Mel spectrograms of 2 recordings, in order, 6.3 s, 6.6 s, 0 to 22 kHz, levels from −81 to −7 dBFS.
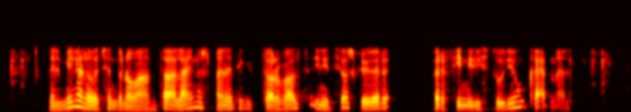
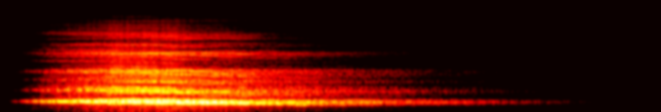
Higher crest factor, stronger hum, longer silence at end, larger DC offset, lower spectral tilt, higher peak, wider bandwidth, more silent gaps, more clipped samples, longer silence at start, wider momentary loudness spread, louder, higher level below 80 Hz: first, 24 dB vs 18 dB; neither; second, 0.25 s vs 2.85 s; neither; about the same, -3 dB/octave vs -4 dB/octave; second, -8 dBFS vs 0 dBFS; second, 4.3 kHz vs 8.2 kHz; neither; neither; second, 0.1 s vs 0.35 s; second, 17 LU vs 22 LU; second, -30 LUFS vs -15 LUFS; about the same, -72 dBFS vs -68 dBFS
